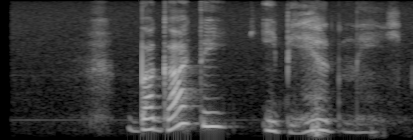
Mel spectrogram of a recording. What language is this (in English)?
Russian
